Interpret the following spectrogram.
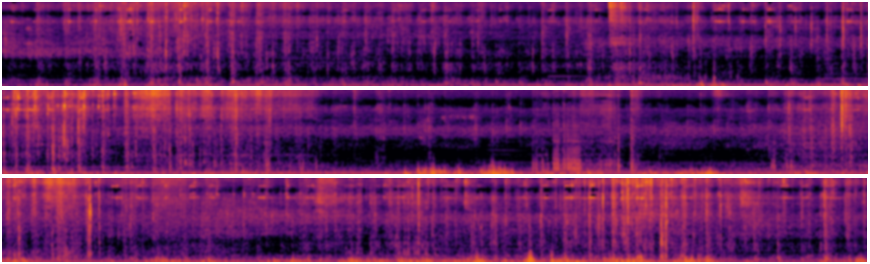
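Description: Saddled paint horse trotting around a round pen, its hooves beating on soft dirt. The hoofbeats get louder about halfway through.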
